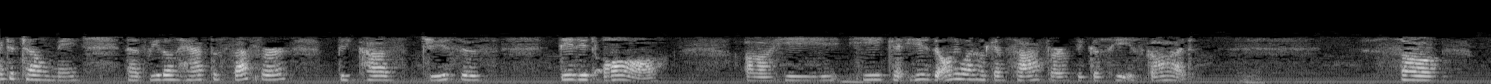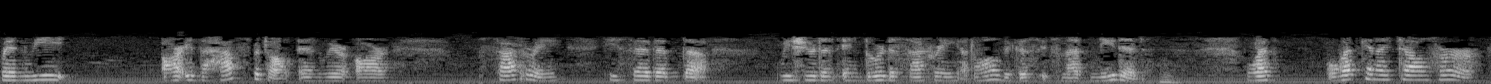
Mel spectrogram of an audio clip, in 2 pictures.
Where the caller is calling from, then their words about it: Florida, United States; from Florida.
